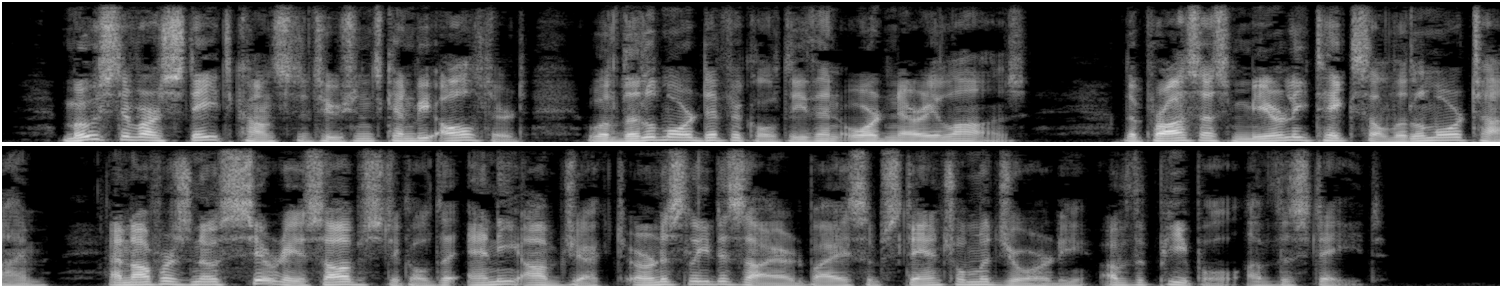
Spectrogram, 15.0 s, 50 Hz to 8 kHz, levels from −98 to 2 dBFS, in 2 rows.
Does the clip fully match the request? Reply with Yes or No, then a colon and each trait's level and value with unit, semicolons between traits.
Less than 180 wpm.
Yes: average, 170 wpm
